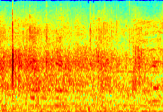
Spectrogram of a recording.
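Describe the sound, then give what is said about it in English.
An audience claps in a steady, dense patter with one sharper clap near the start, fairly quiet overall, with faint crowd murmur underneath. “You can go ahead and clap, but I need your money.”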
